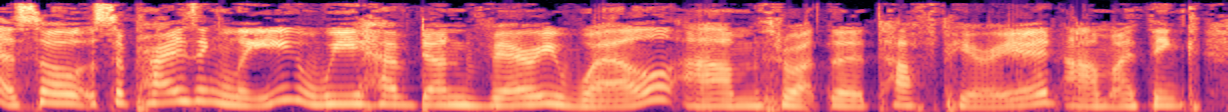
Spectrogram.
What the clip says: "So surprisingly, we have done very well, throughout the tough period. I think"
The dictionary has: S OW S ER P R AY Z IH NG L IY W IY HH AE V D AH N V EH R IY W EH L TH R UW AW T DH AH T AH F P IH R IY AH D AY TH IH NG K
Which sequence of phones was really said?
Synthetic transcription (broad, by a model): S OW S ER P R AY Z IH NG L IY W IY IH V D AH N V EH R IY W EH L TH R UW AW T DH AH T AH F P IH R IY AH D AY TH IH NG K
